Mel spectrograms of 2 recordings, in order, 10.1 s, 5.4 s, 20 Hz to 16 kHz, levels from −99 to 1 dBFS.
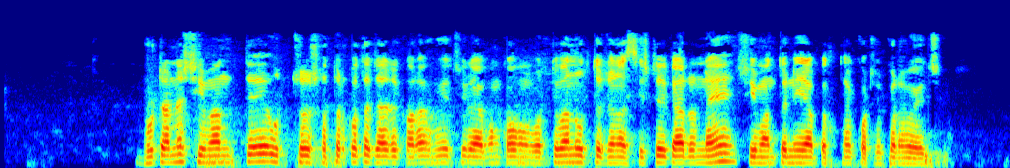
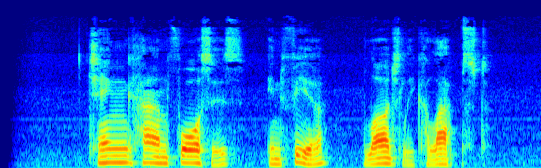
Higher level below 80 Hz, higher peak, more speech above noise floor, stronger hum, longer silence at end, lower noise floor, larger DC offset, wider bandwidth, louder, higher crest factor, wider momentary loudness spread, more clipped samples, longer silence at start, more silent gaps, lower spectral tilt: about the same, -56 dBFS vs -60 dBFS; first, -2 dBFS vs -8 dBFS; first, 56 dB vs 41 dB; neither; about the same, 0.7 s vs 0.65 s; first, -73 dBFS vs -64 dBFS; neither; second, 7.6 kHz vs 10 kHz; first, -18 LUFS vs -24 LUFS; about the same, 16 dB vs 18 dB; second, 8 LU vs 19 LU; neither; first, 1.45 s vs 0.9 s; neither; second, -6 dB/octave vs -7.5 dB/octave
